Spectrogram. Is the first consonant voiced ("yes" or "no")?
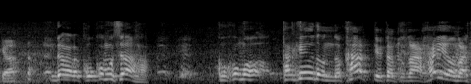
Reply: yes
